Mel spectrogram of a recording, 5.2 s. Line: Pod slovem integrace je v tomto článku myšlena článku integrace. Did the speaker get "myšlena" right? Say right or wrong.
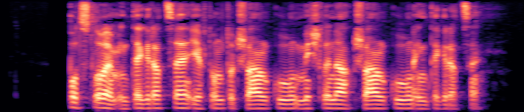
right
